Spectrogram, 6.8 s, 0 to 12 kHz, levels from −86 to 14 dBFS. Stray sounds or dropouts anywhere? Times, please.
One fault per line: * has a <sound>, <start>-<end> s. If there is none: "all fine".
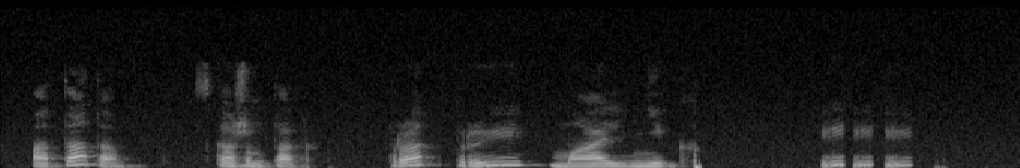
* has a laugh, 5.5-6.1 s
